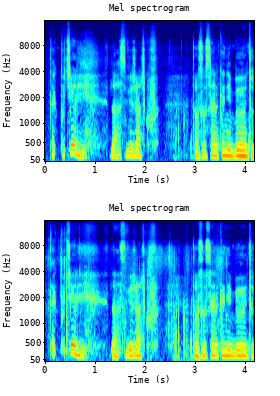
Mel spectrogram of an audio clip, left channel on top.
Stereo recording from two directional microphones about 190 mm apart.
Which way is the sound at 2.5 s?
60° right (ahead or behind).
